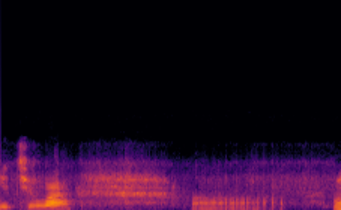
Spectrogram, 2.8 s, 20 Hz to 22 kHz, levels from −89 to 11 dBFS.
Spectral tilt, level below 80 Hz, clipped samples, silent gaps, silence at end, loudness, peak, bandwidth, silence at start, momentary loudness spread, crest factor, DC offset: -3 dB/octave; -66 dBFS; under 0.1%; none; 0 s; -26 LUFS; -6 dBFS; 7.8 kHz; 0 s; 20 LU; 22 dB; under 0.1%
